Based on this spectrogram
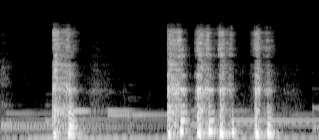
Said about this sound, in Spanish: Iba a buscarlo, pero como no dejabas de hablarme, insistió en su tos para darle al menos remordimientos.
